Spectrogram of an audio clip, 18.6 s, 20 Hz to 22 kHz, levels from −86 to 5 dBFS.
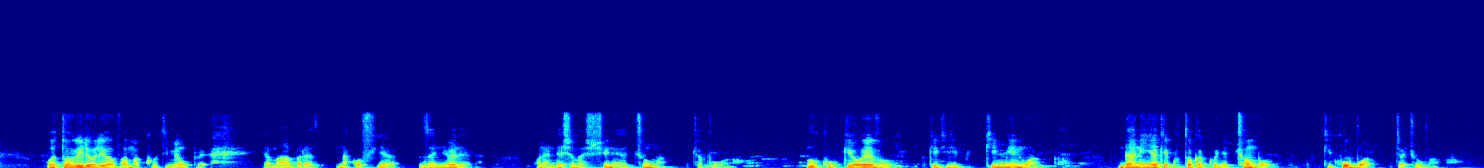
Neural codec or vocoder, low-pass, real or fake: none; 7.2 kHz; real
